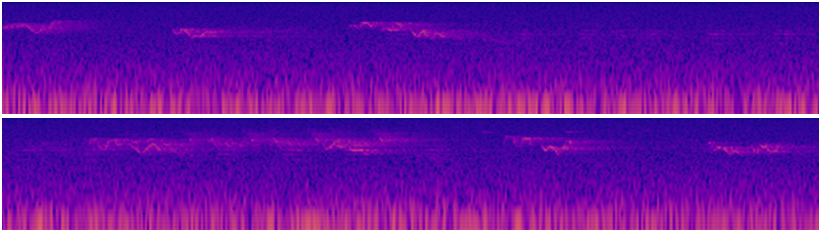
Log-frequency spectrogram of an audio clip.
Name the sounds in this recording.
Red-eyed Vireo, Red-breasted Nuthatch, Ovenbird, Blackburnian Warbler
